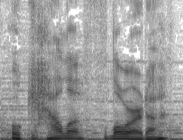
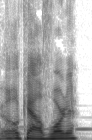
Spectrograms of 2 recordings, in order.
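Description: First: It is said plainly, without a Southern accent. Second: It is said fast in a Southern accent.

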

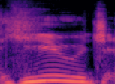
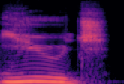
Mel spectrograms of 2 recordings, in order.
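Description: First: The word begins with an h sound. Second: The word begins without an h sound. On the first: The speaker calls it right. "it's huge" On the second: The speaker calls it wrong. "I don't throw in my H in there"

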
